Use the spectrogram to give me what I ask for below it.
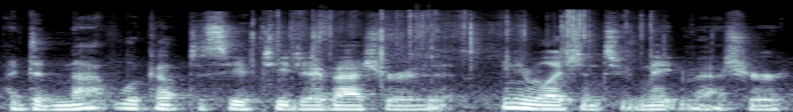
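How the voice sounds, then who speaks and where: A man's voice: lowish voice, fairly even intonation, a little fast, gravelly. A man hosting a card break, casually rambling as he reads off player names. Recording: faint background noise.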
